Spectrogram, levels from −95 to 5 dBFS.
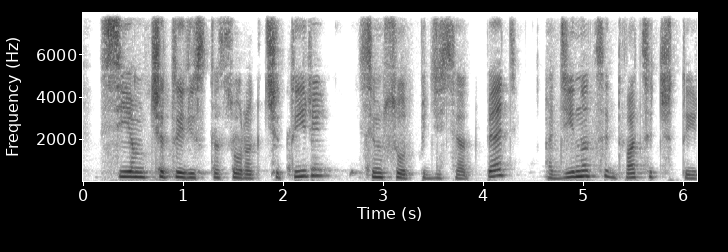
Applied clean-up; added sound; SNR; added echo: neural mask model Resemble Enhance denoiser.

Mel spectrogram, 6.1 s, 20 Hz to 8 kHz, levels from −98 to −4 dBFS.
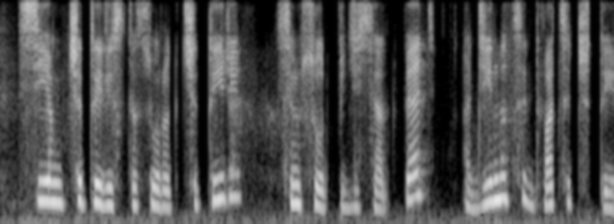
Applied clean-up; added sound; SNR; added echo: neural diffusion model UNIVERSE++.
